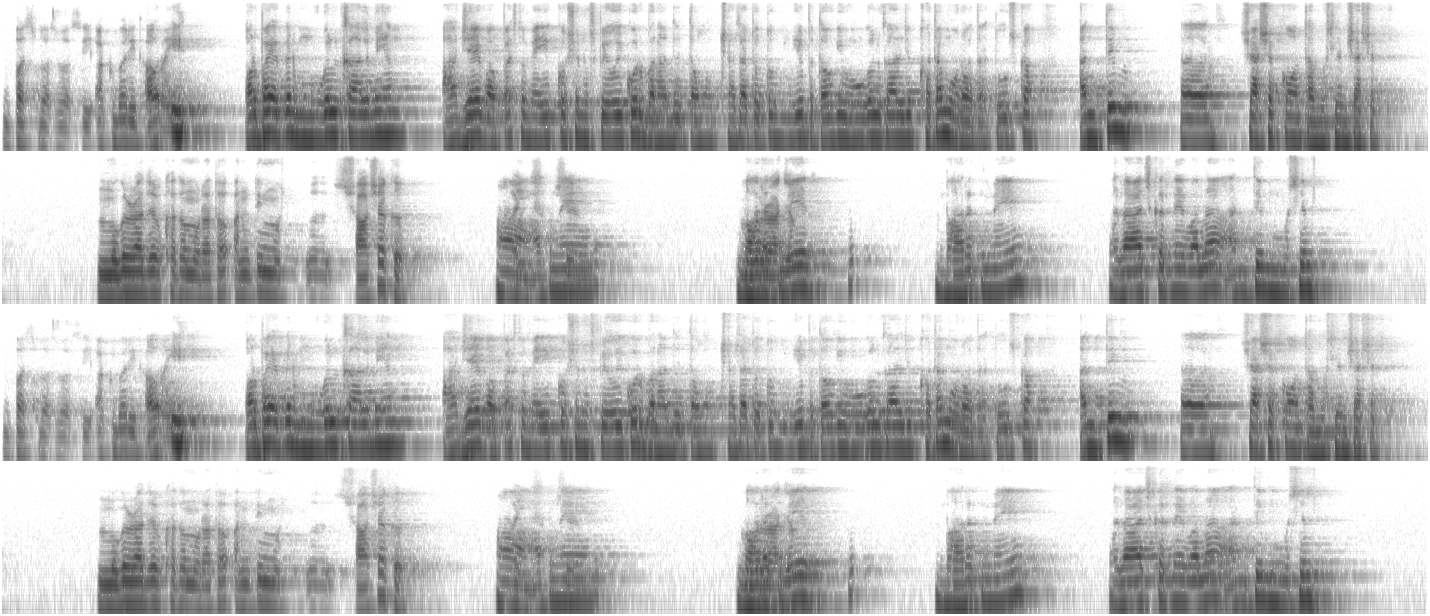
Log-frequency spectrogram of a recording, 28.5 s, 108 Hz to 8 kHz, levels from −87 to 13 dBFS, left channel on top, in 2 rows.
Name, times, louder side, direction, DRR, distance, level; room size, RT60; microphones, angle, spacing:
voice 1, 0.0-1.7 15.2-18.3 19.3-20.2 21.6-22.2, left 3 dB, 75° left, 14 dB, 1.0 m, -27 dB
voice 2, 1.4-1.8 2.4-4.0 4.4-10.3 10.8-11.3 11.8-12.1 12.4-13.7 19.2-20.2 21.6-22.4 23.6-24.5 25.3-27.4, left 2 dB, 40° left, 8 dB, 1.6 m, -22 dB
28.5 x 22.0 x 7.3 m, 0.98 s
head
